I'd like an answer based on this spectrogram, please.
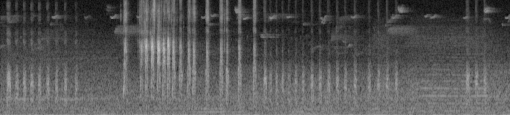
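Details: Fox squirrel on a Monterey pine in Del Monte Forest, California, giving alarm calls to protect itself and its territory: rapid sharp clicking chucks, about three per second, loudest in a burst near the middle, with thin high bird chirps and a low steady hum behind.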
